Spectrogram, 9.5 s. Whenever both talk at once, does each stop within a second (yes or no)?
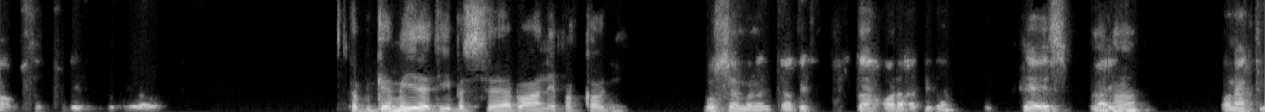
yes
